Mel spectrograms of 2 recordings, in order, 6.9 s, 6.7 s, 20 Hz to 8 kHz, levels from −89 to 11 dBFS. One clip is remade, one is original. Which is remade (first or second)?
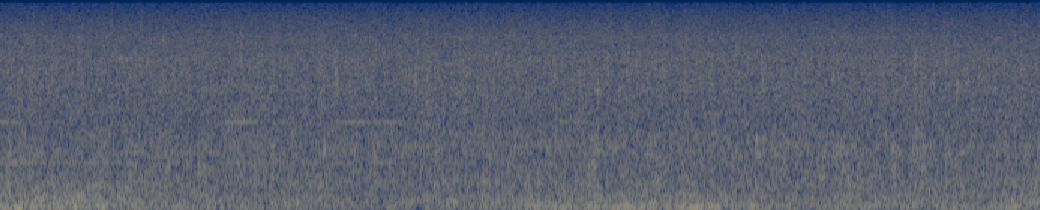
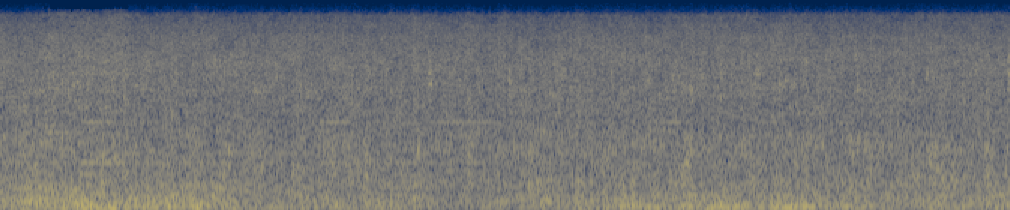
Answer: second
